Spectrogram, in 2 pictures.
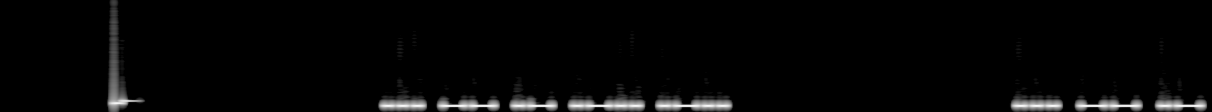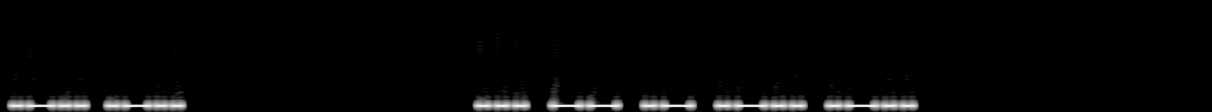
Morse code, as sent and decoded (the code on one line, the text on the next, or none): ... -- .- .-.. .-.. / ... -- .- .-.. .-.. / ... -- .- .-.. .-..
SMALL SMALL SMALL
